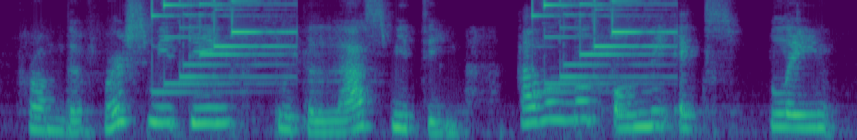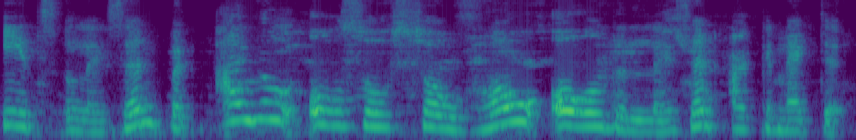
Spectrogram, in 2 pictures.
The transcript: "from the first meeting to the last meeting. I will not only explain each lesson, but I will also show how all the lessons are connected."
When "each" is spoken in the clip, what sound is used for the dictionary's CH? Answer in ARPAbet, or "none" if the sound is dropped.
S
